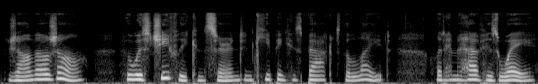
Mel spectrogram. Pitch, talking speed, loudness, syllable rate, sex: 205 Hz, 200 wpm, -18 LUFS, 5.2 syllables/s, female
